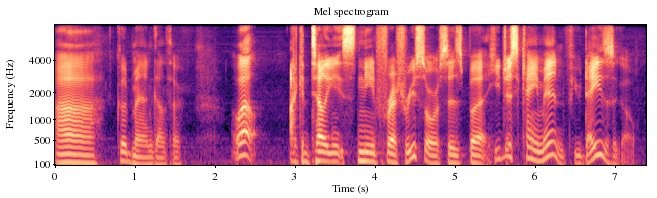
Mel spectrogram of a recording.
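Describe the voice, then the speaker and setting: A man's voice: medium pitch, animated, a little slow. A man voicing a bald old human farmer in his seventies, with a folksy country drawl and wry, sarcastic asides, during a tabletop game. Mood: friendly. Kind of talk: tabletop role-play voicing.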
